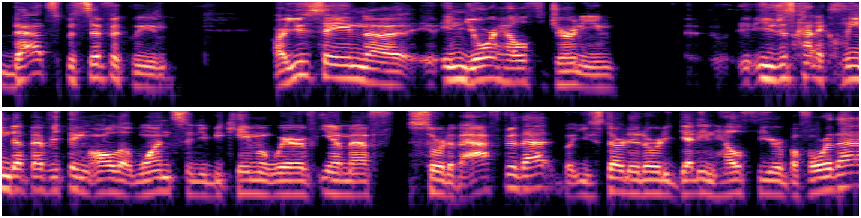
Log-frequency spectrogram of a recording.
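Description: Speaking at a fairly quick pace, a man with an ordinary speaking voice holds a medium pitch with ordinary variation. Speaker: podcast host. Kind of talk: casual interview.

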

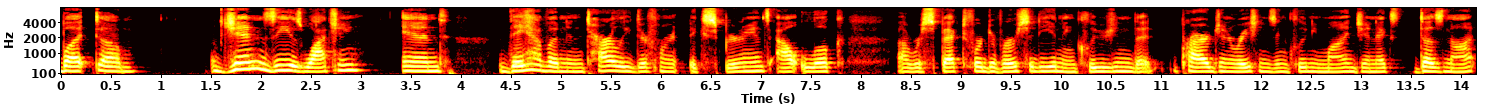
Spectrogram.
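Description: An unremarkable speaking voice at a fairly slow pace, its intonation fairly even. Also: woman, medium pitch for a woman. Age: 50s. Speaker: political podcast host and commentator. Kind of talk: solo political commentary monologue. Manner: casual, conversational with frequent fillers.

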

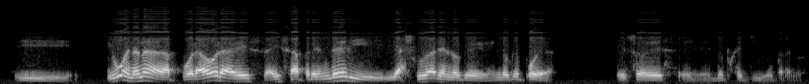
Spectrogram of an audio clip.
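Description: Speaking at a fairly slow pace, a man's voice swings widely in loudness. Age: 20s. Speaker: university maintenance worker. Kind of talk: interview. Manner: halting, repeats words.

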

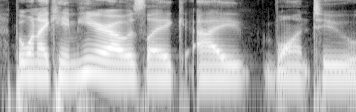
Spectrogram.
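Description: A woman with an American accent speaks in a fairly low, monotone, flat voice. The recording is very clean, with a silent background. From New York City. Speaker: guest, actress and model. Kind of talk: casual chat.

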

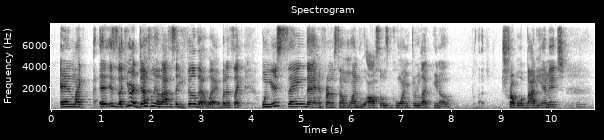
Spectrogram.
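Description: A woman talks at a fairly quick pace with lively intonation and a fairly high pitch. Her loudness swings widely, and room echo is audible. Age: 20s. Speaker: podcast co-host and author. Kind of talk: casual chat.

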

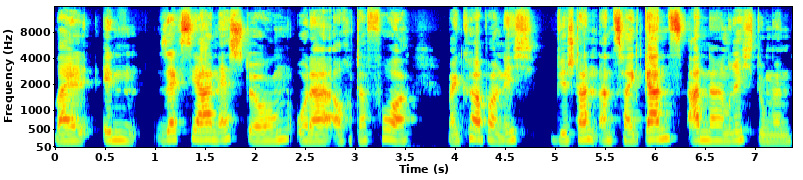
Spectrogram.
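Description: A plain, everyday voice talks at a fairly slow pace. The recording is very clean, with a silent background. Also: woman, medium pitch for a woman, fairly even intonation. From Saarland, Germany. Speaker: physiotherapist and life coach. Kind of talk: casual interview chat.

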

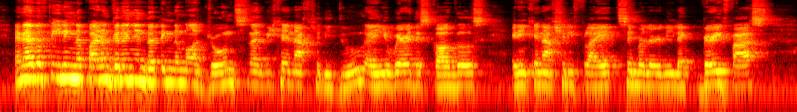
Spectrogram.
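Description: Over noticeable background noise, a man with a high pitch rattles along at a very fast pace with hardly any pauses, ordinary pitch variation and big swings in loudness. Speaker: live stream host. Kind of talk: casual chat. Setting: live stream.

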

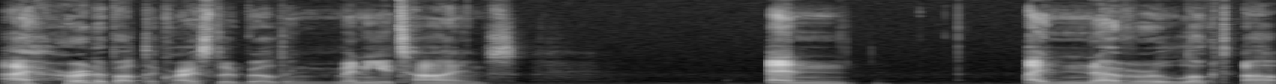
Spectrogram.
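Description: On a very clean recording with a silent background, a man talks at a fairly low pitch with a bright, sharp tone. His pace is fairly slow, with long, frequent pauses and lively intonation. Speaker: podcaster and actor. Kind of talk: casual solo monologue. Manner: self-deprecating, laughs often.

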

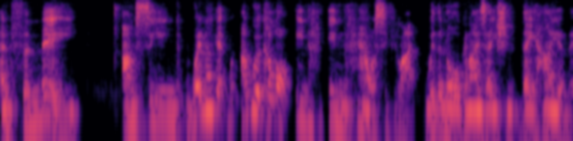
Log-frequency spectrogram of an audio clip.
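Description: A man speaks in an ordinary speaking voice, fairly high in pitch, with lively intonation. His pace is fairly slow, and his loudness swings widely. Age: 50s. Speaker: motivational speaker and coach. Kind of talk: interview.

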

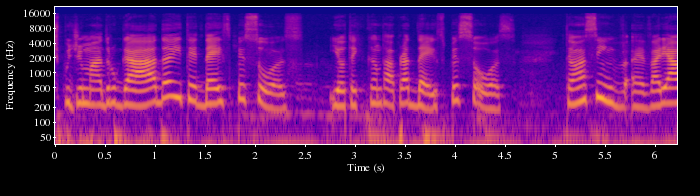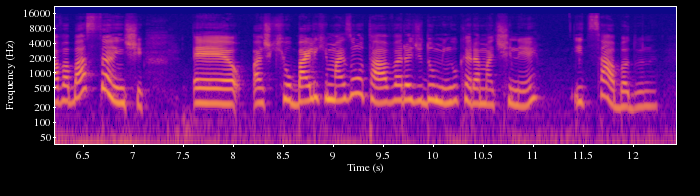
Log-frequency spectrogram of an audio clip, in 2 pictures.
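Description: At a moderate pace, a woman speaks in a high pitch with lively intonation and big swings in loudness. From São Paulo, east side. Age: 20s. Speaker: former funk MC. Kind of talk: podcast interview.

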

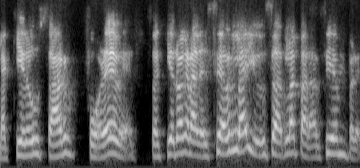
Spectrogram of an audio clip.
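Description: With ordinary pitch variation, a woman speaks in an energetic tone. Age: 40s. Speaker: running and nutrition coach. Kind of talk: interview.

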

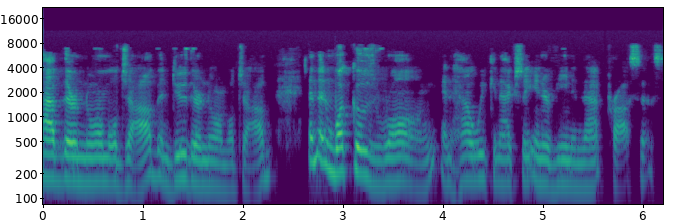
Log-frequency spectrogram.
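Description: A plain, everyday voice moves along at a moderate pace. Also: man. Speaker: biotech company CEO. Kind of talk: interview, explanatory.

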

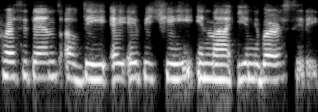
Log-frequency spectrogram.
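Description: In a Bolivian accent, the speaker goes at a fairly slow pace, and the sound is dry and close with no echo. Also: woman. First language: Spanish. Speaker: engineering student. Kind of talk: interview answers.

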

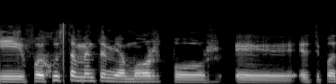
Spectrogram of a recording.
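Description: This is a man with an ordinary speaking voice, medium in pitch and fairly even in intonation. The sound is dry and close with no echo, and the background is quiet. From Mexico. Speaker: game creative director. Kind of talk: interview.

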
